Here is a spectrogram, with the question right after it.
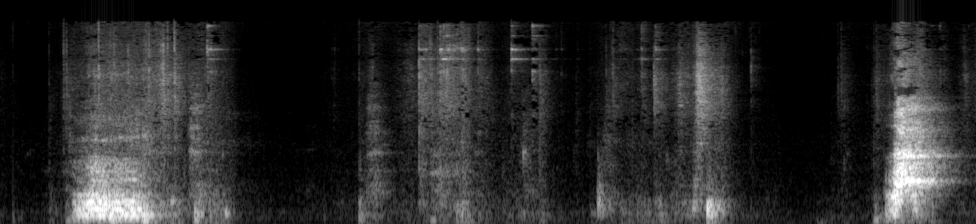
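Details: Pet dog indoors in a small room, giving a loud rough bark, then a few softer short huffs and grunts, and another sharp bark at the end.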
